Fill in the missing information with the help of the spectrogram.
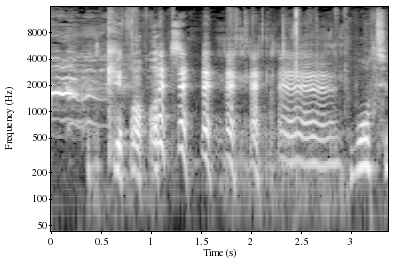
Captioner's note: laughs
